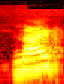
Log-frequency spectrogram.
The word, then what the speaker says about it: knight: Night pronunciation night and night. One is with a K, one is without a K.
